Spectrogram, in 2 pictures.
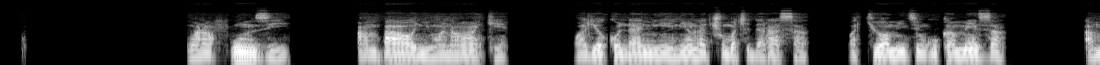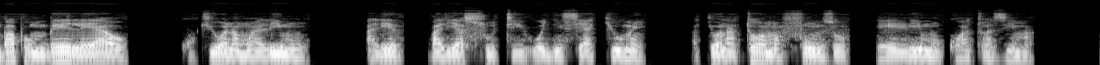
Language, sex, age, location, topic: Swahili, male, 36-49, Dar es Salaam, education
